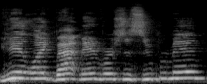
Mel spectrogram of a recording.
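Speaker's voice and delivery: high, sarcastic tone. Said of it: "That was very much sarcasm".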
